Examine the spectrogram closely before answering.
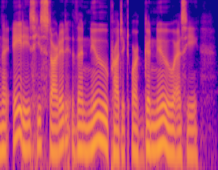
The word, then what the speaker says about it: GNU: So in the 80s, he started the GNU project, or GNU as he pronounces it, and it's GNU, and the acronym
